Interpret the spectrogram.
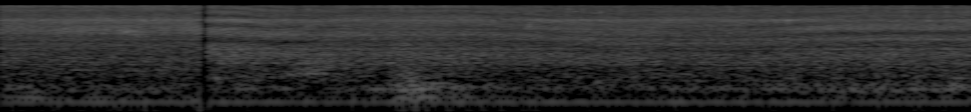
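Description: Syrniki (cottage-cheese patties) sizzling as they fry in sunflower oil in a pan: a steady hiss, briefly broken about a second in.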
